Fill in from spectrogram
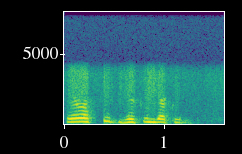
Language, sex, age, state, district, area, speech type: Marathi, female, 30-45, Maharashtra, Washim, rural, conversation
